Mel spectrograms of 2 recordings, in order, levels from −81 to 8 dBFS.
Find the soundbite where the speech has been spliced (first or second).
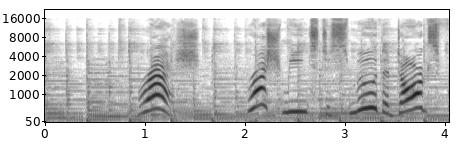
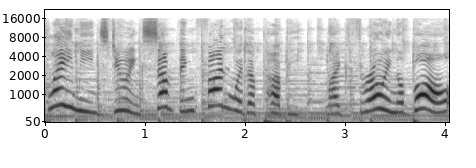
first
